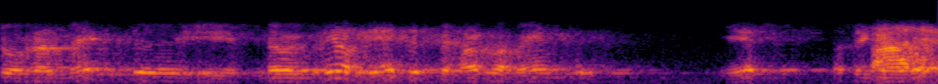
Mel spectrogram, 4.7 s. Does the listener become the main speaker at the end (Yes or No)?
Yes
